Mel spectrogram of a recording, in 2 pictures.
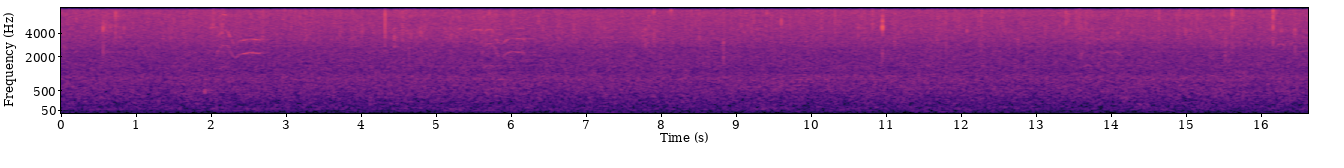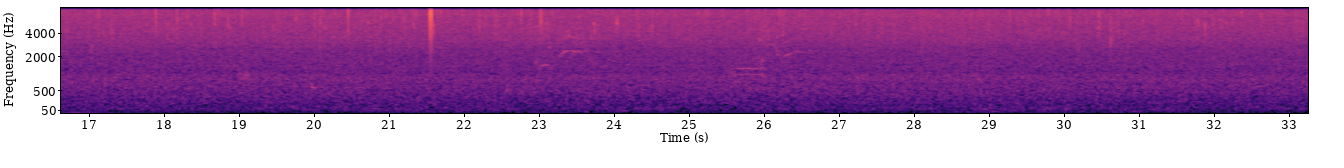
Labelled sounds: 2.3	2.7	killer whale, offshore, 1.9 to 3.5 kHz
5.9	6.2	killer whale, offshore, 2.0 to 3.5 kHz
23.2	23.6	killer whale, offshore, 2.0 to 2.5 kHz
25.6	26.5	killer whale, offshore, 1.2 to 2.4 kHz

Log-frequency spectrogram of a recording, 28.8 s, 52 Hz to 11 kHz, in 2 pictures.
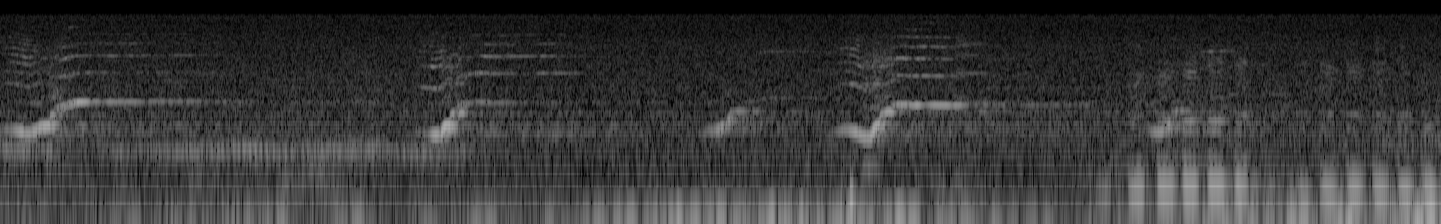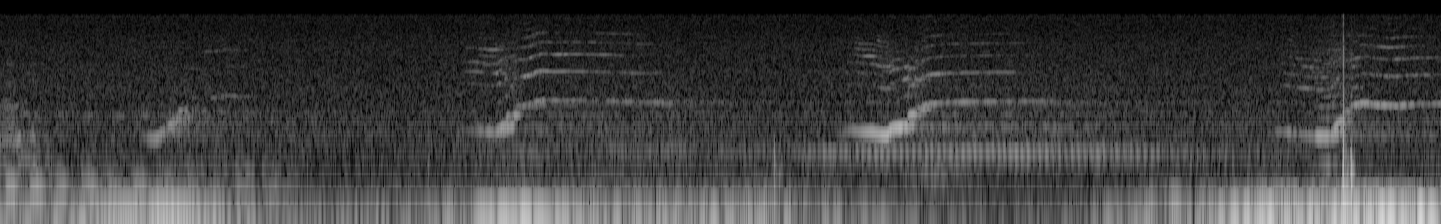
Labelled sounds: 0.0	1.4	humpback whale, 0.80 to 3.9 kHz
4.2	5.4	humpback whale, 0.80 to 2.9 kHz
7.6	9.9	humpback whale, 0.80 to 4.6 kHz
16.4	16.8	humpback whale, 0.99 to 3.4 kHz
19.0	21.2	humpback whale, 0.80 to 5.1 kHz
22.9	24.6	humpback whale, 0.80 to 4.9 kHz
27.4	28.8	humpback whale, 0.80 to 4.6 kHz

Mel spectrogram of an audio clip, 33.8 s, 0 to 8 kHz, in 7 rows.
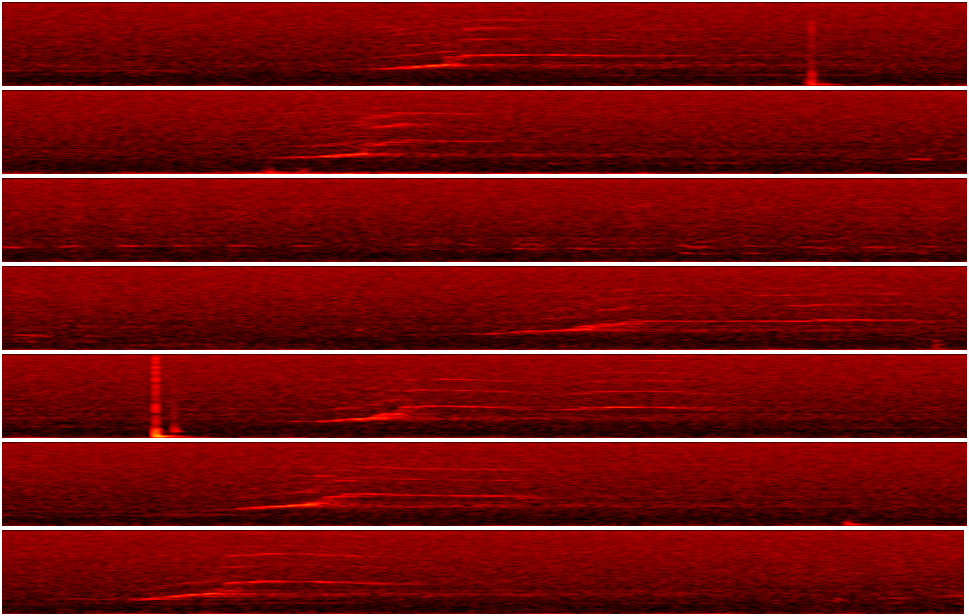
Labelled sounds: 1.8	3.1	humpback whale, 0.80 to 4.5 kHz
6.6	7.3	humpback whale, 0.93 to 3.7 kHz
17.4	19.0	humpback whale, 0.80 to 2.1 kHz
21.3	23.0	humpback whale, 0.90 to 4.3 kHz
25.7	26.7	humpback whale, 0.80 to 3.5 kHz
30.1	31.1	humpback whale, 0.96 to 3.6 kHz

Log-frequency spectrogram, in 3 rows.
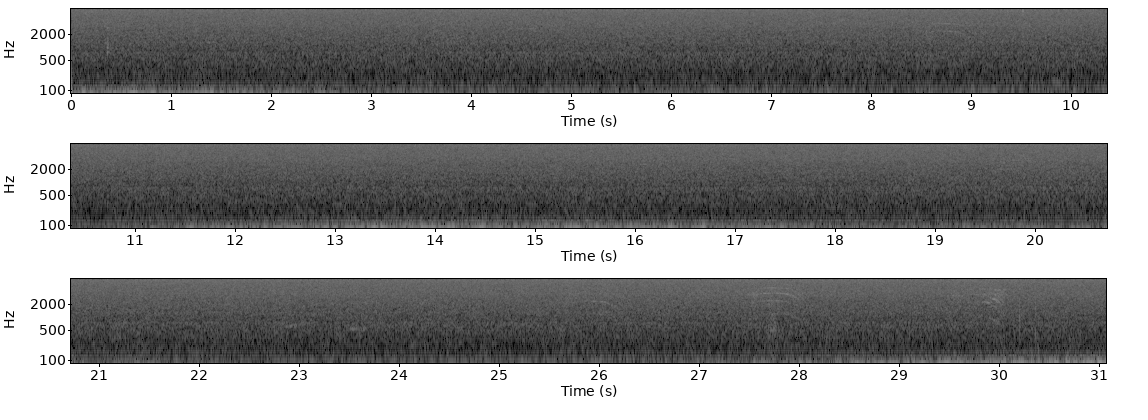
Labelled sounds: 8.7	8.9	killer whale, northern resident, A clan, call N20, 2.3 to 3.7 kHz
27.6	28.0	killer whale, northern resident, A clan, call N20, 2.3 to 4.9 kHz

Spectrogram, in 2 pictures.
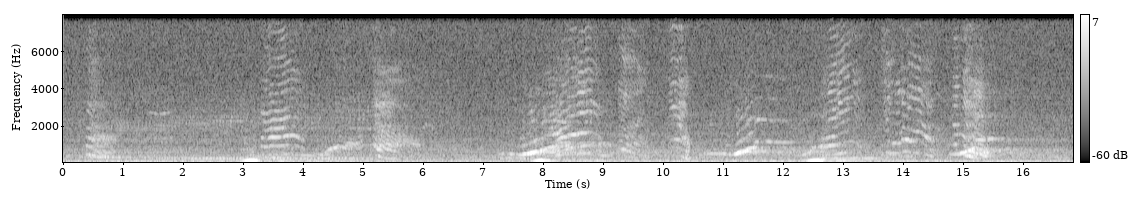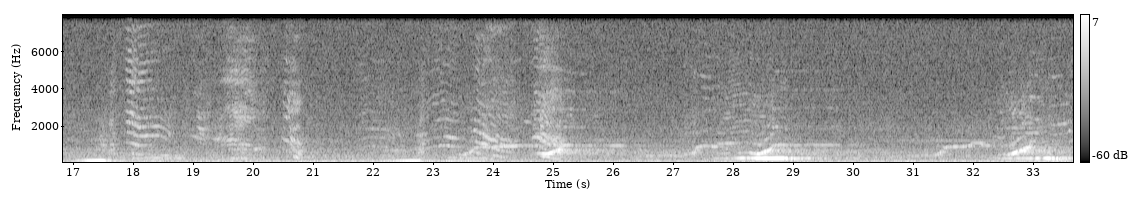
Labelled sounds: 0.4	0.8	humpback whale, 1.2 to 1.5 kHz
1.4	1.8	humpback whale, 2.6 to 2.8 kHz
2.4	2.7	humpback whale, 2.2 to 2.3 kHz
3.2	4.1	humpback whale, 0.83 to 7.4 kHz
4.4	6.0	humpback whale, 0.80 to 5.2 kHz
7.7	9.6	humpback whale, 0.80 to 5.9 kHz
10.1	10.5	humpback whale, 0.99 to 7.5 kHz
11.4	12.2	humpback whale, 0.80 to 2.5 kHz
12.5	13.2	humpback whale, 0.80 to 7.0 kHz
13.7	15.7	humpback whale, 0.80 to 6.0 kHz
17.8	20.0	humpback whale, 0.93 to 7.5 kHz
20.5	20.9	humpback whale, 1.0 to 1.5 kHz
21.8	25.4	humpback whale, 0.80 to 7.4 kHz
27.3	28.3	humpback whale, 0.80 to 5.0 kHz
28.7	29.3	humpback whale, 0.93 to 3.8 kHz
31.5	33.6	humpback whale, 0.80 to 4.8 kHz

